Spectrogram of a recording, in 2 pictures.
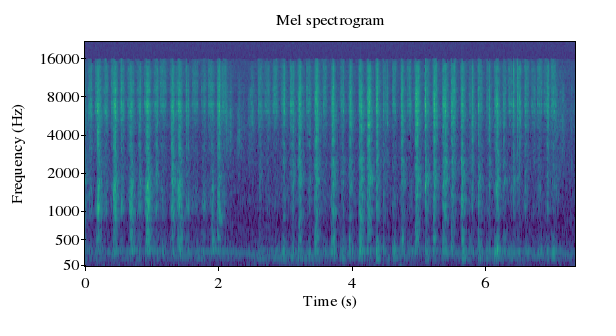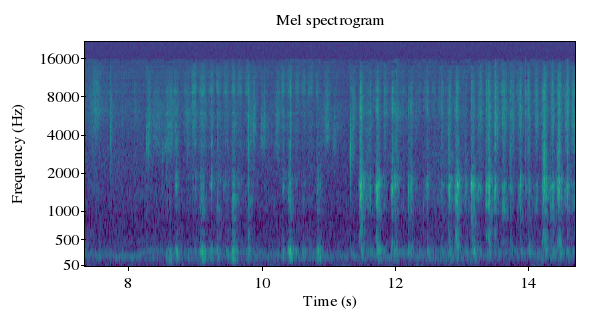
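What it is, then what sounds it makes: Wax-coated scratch art paper. A wooden stylus scratches a flat black, wax-coated scratch art sheet, etching the antlers and a chimney into the picture. Quiet, rapid rasping strokes come in bursts with a dry, papery scratch centered around 1.2 kHz and a faint bright edge. The scratching eases into softer, sparser rubbing in the middle before quick strokes resume toward the end.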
